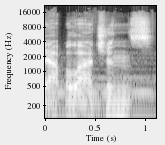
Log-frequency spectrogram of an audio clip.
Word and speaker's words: Appalachian: It's pronounced Appalachian. And if you don't say it like that, they will string you up and beat you to death. They are very, very picky about the way you say that mountain range, apparently.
